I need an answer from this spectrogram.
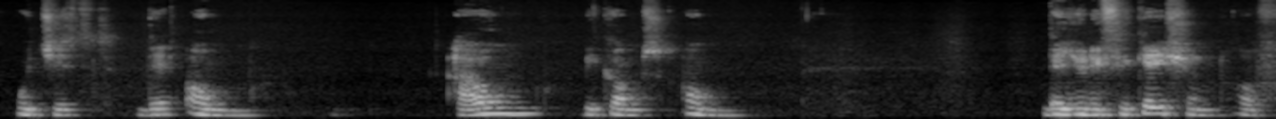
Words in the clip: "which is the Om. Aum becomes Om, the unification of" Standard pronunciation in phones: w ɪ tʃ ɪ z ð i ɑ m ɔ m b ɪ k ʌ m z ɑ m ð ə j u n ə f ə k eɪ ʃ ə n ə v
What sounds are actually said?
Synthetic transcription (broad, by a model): w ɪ tʃ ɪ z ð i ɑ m ɔ m b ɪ k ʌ m s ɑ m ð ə j u n ə f ə k eɪ ʃ ə n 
